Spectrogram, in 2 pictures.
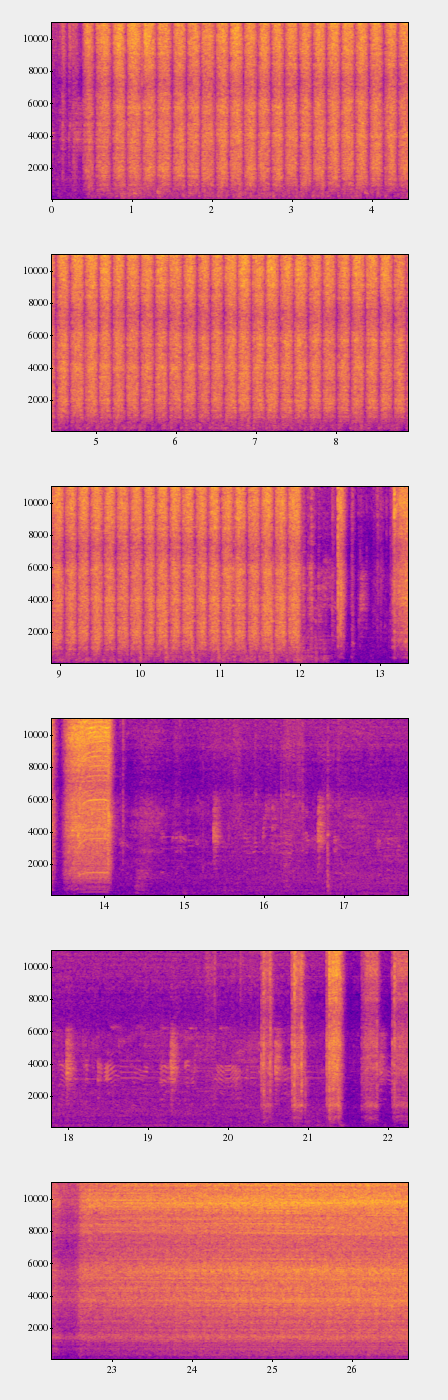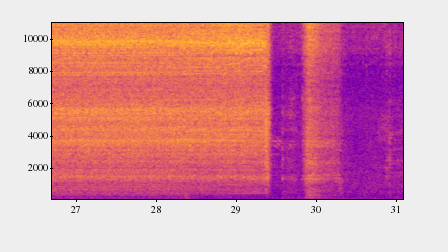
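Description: A small wooden piece rubbed by hand on sandpaper, in fast, even back-and-forth strokes for about twelve seconds. After a stretch of quieter handling with a few small knocks, a cordless drill starts about two-thirds of the way in and runs steadily for about seven seconds before stopping.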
